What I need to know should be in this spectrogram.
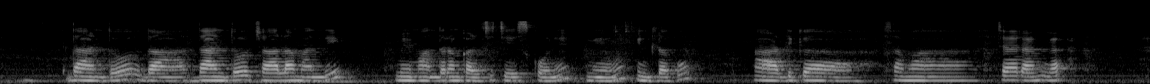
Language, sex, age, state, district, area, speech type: Telugu, female, 30-45, Telangana, Jagtial, rural, spontaneous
